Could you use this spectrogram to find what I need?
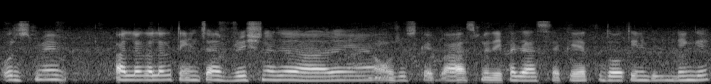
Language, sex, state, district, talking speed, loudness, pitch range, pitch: Hindi, female, Chandigarh, Chandigarh, 195 wpm, -17 LUFS, 185-205 Hz, 195 Hz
